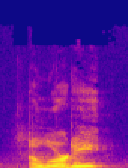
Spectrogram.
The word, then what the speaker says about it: Elordi: Elordi? – Elordi, thank you.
